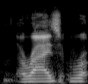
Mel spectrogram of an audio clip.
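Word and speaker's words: Arraez: Aras appropriately rhymes uh arise appropriately rhymes with prize.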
